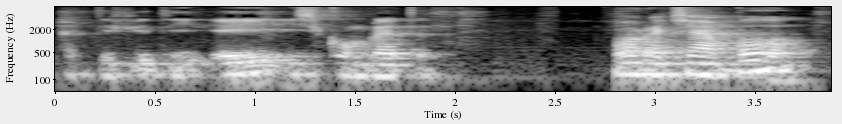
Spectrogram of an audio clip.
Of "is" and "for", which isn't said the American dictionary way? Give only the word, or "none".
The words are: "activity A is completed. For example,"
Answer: is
